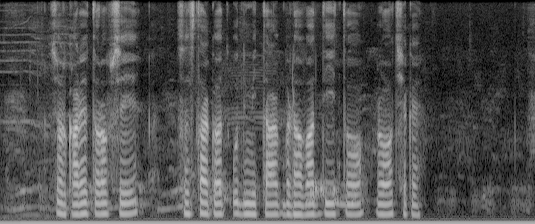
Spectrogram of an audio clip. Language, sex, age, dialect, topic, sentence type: Magahi, male, 25-30, Northeastern/Surjapuri, banking, statement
